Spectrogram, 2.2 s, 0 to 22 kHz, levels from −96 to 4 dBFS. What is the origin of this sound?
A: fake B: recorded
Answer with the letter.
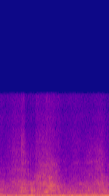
A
